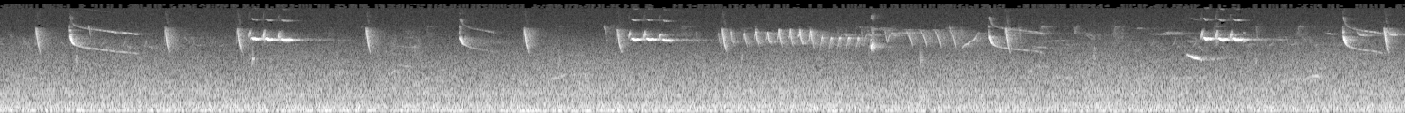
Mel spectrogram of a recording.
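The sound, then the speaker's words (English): Baltimore oriole song: short whistled phrases recurring a few times among other chirping birds, set against a steady low rumble of wind or traffic outdoors. “Baltimore Oriole here somewhere. There it is again.”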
